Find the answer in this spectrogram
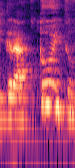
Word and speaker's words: gratuito: Você pronuncia sem fazer aí essa separação silábica. Ao fazer a separação silábica de gratuito, você tem três sílabas e não quatro.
